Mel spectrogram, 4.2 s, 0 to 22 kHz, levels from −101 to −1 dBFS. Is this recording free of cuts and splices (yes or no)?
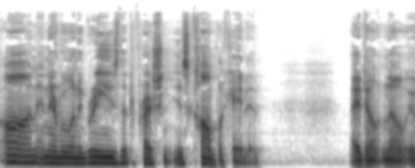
yes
